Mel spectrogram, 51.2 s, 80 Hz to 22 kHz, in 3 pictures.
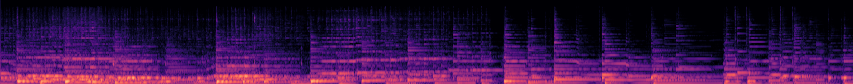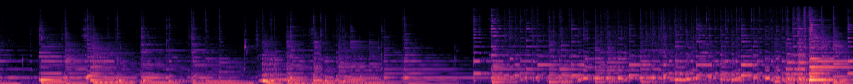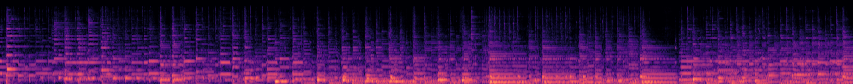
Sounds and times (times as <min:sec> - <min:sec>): Mandolin: 0:00.0 - 0:51.1
Ukulele: 0:00.0 - 0:51.1.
